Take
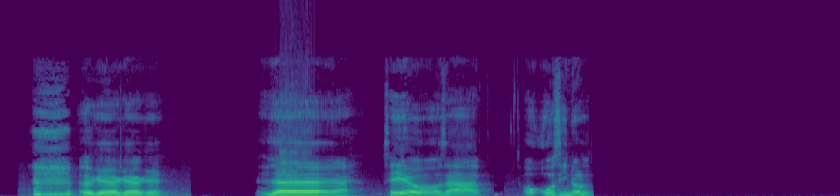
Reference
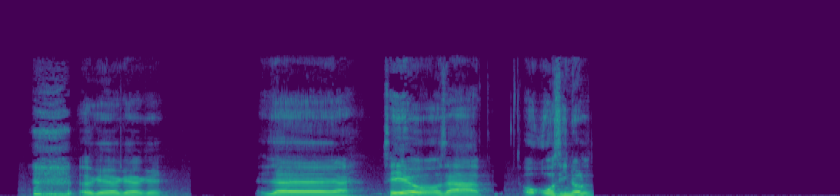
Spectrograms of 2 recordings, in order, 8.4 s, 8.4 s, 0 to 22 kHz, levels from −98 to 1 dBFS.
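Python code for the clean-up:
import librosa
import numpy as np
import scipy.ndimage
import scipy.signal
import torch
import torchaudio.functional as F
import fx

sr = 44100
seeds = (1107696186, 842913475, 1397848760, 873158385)

y = fx.fix_declip(x, sr, threshold_db=-19.5)
y = fx.fix_level(y, sr, at_s=3.19, step_db=6.5)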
